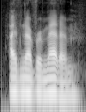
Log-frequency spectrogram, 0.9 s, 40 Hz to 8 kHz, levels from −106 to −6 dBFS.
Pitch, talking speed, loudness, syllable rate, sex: 95 Hz, 275 wpm, -18 LUFS, 8.7 syllables/s, male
